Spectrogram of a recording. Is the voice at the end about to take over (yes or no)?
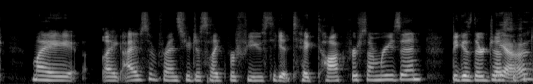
no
